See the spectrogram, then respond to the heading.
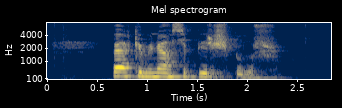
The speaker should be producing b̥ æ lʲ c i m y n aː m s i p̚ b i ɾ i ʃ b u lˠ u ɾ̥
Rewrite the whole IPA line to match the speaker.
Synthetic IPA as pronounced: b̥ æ lʲ c i m y n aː s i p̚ b i ɾ i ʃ b u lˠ u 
